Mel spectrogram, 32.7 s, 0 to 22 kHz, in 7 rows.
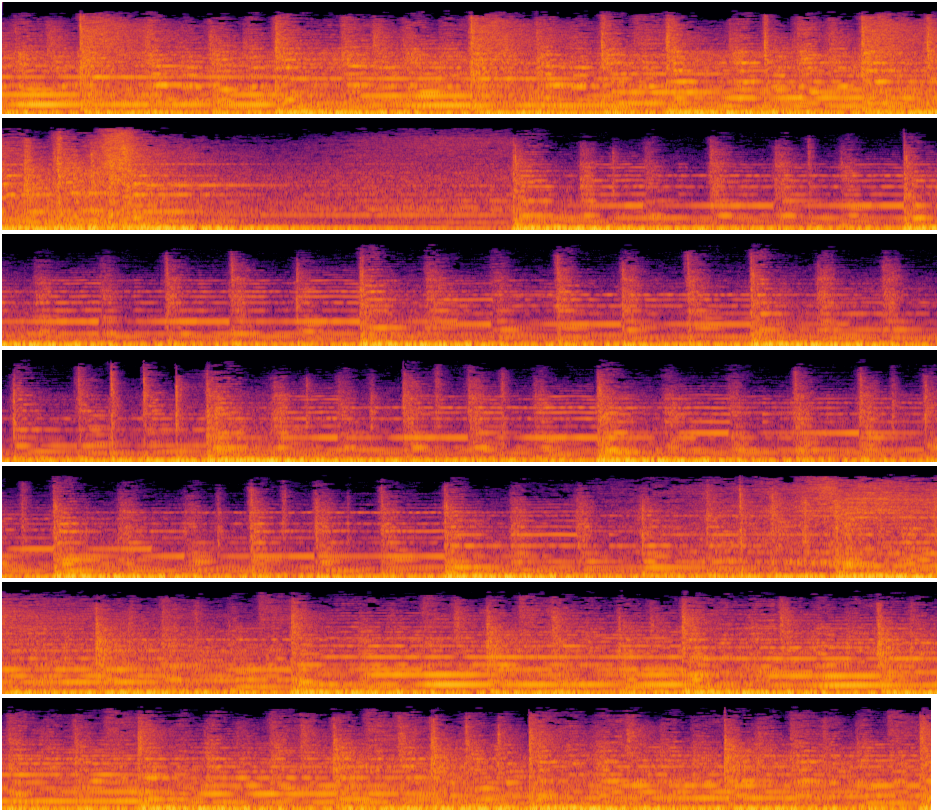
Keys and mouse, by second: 1.2 shift+d, 2.9 g, 8.1 r, 12.7 shift+middle click, 15.3 g, 18.9 KP_3, 20.5 g, 24.7 g, 27.8-29.6 middle drag, 30.3 middle click, 31.2 middle click.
